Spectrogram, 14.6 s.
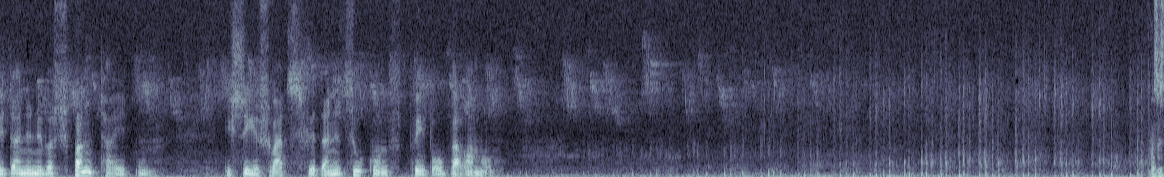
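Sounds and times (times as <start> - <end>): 
speech: 0.0 - 2.0, 2.8 - 6.3
hooves clip-clopping: 5.7 - 14.5
horse galloping: 5.7 - 14.5.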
